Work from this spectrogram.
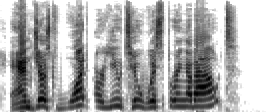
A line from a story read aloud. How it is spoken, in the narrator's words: the television demon yelled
